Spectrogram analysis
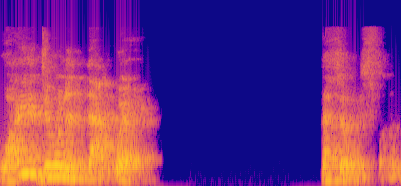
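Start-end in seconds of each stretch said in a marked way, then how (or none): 0.0-1.4 judgmental, disapproving, critical tone. Showing a coworker's remark behind someone's desk: judgmental tone. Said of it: "It's all judgmental right there".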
